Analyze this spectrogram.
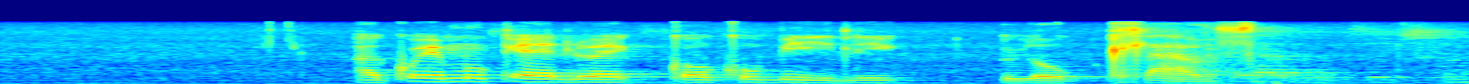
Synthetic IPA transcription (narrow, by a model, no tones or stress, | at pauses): akʼwemukʼɛlwɛkʼokʼuɓili | lokʼuɬaːva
